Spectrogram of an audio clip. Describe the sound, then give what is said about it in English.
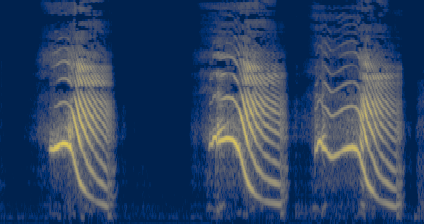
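Three whiny, nasal mews from a hunter's elk cow call, made while hunting in a field in the Gila, New Mexico, to see what was in the area; each rises briefly then slides down in pitch, fairly loud and separated by short silences, with no talking. “We were down in this field, and I decided to do a cow call to see what was in the area, and the cow call sounded like this.”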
